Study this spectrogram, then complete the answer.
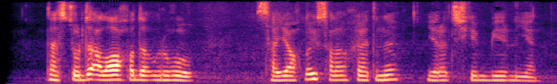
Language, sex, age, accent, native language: Uzbek, male, 18-24, Samarqand, Uzbek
